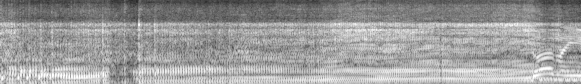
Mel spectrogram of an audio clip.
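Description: A motorcycle engine revs hard and loud at an off-road race prologue, its whine climbing in pitch with a short dip, while a voice shouts over it.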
